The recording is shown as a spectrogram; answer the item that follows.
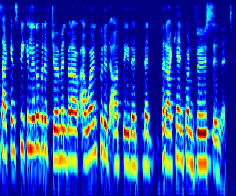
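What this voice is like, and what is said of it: Afrikaans South African accent. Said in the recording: “I'm from a very Afrikaans home, grew up Afrikaans ... the accent is definitely Afrikaans”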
